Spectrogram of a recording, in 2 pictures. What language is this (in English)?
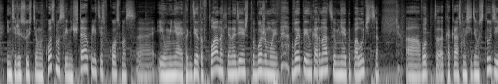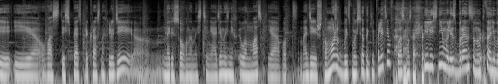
Russian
